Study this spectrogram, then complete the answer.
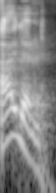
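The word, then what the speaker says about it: island: এস এর উচ্চারণ নেই, আইল্যান্ড।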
